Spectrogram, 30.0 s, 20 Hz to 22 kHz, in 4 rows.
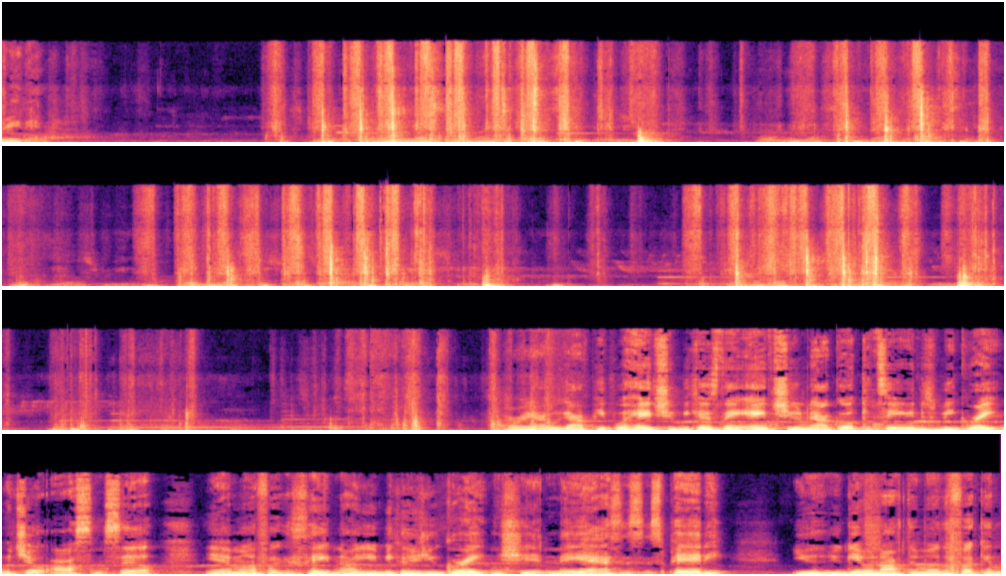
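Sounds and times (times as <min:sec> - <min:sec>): paper cards being shuffled: 0:02.0 - 0:07.8, 0:08.5 - 0:16.6, 0:17.3 - 0:19.3.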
